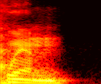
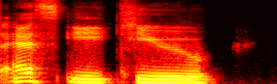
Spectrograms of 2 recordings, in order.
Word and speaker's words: Sequim: Squim. Yeah. – For all the folks who aren't in the Pacific Northwest, you're like, I want to hear more about this squim. It's spelled SEQUIM. – Right. – Sequim.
